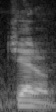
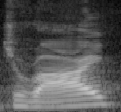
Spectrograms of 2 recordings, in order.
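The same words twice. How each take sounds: First: The name is said in a Scottish accent. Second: The name is said in an American accent. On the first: "people in Scotland, they go Gerard" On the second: "So you guys say Gerard, you know, like Gerard"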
